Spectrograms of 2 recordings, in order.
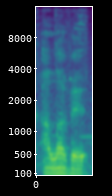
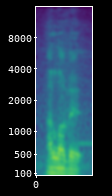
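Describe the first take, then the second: No difference in how they are said.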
